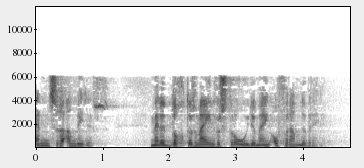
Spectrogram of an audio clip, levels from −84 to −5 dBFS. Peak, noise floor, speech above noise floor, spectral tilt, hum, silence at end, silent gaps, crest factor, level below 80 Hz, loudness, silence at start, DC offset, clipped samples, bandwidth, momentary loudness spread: -8 dBFS; -59 dBFS; 29 dB; -3 dB/octave; none; 0.4 s; none; 22 dB; -76 dBFS; -29 LUFS; 0 s; under 0.1%; under 0.1%; 6.4 kHz; 11 LU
